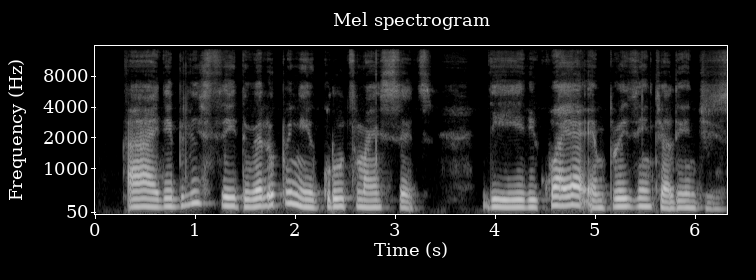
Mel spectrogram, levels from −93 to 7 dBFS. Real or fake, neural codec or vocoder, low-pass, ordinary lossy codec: fake; vocoder, 44.1 kHz, 128 mel bands, Pupu-Vocoder; 14.4 kHz; none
